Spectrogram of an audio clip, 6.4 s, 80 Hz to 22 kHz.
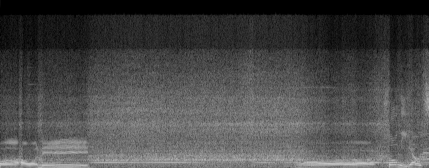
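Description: A Morse Fabric Washer Vacuum G3 runs in Turbo Mode on a car seat, giving a loud, continuous motor whine with rising and falling pitch sweeps as it starts up and works the fabric.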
